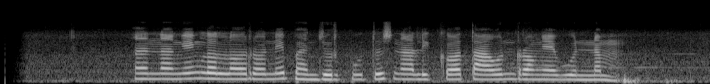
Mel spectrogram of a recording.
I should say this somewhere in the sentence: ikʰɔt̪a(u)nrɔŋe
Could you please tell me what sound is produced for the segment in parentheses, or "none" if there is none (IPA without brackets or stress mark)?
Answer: ʊ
